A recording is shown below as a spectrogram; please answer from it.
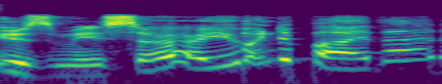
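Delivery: clumsy, very high put-on teenage girl voice. Narrator voicing a girl who addresses a player's character, bad teenage girl voice. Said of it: "I can't do teenage girl voice".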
